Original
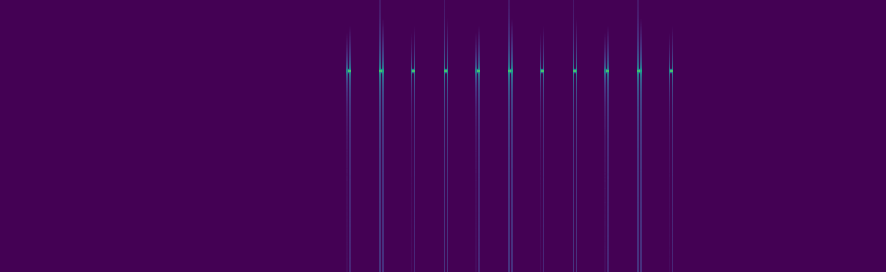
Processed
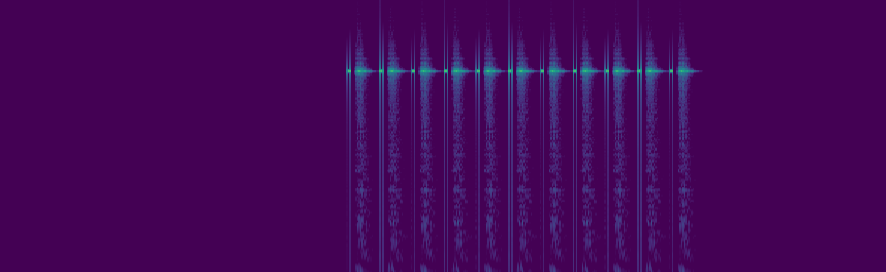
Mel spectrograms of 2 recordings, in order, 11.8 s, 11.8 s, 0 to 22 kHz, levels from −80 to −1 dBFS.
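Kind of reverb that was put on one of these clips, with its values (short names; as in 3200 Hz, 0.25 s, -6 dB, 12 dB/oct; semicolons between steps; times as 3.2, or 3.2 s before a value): digital reverb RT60 0.72 s, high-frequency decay 0.7×, pre-delay 95 ms, DRR -4 dB; gain -1 dB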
